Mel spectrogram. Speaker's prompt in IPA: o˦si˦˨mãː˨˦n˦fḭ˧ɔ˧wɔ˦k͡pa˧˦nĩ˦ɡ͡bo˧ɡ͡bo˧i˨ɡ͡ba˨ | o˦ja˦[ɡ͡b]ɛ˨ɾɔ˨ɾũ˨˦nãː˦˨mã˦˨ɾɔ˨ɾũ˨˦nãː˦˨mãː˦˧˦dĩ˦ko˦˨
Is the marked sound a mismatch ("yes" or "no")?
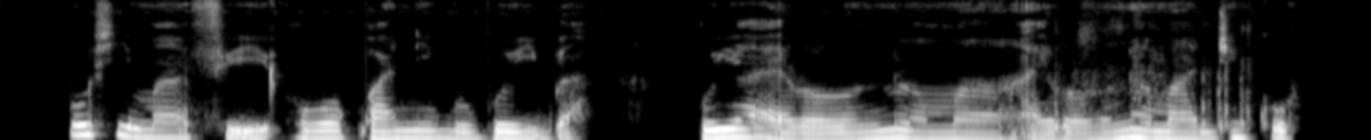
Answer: yes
